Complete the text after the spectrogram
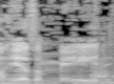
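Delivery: usual speaking voice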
